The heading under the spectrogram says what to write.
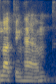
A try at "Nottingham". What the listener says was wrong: It's Nottingham. Say it like a British person. Most Americans pronounce it ham.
